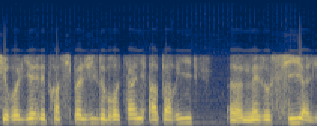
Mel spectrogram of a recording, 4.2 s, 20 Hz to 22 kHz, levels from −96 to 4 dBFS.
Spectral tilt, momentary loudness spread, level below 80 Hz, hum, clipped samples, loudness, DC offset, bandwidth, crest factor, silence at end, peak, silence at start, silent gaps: -8.5 dB/octave; 8 LU; -68 dBFS; none; under 0.1%; -14 LUFS; under 0.1%; 3.9 kHz; 12 dB; 0 s; -2 dBFS; 0 s; none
